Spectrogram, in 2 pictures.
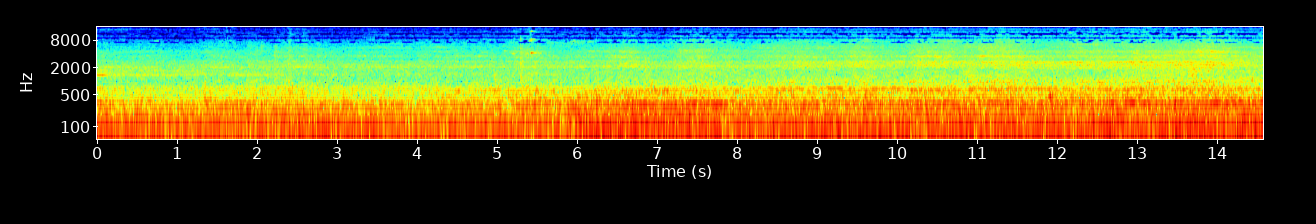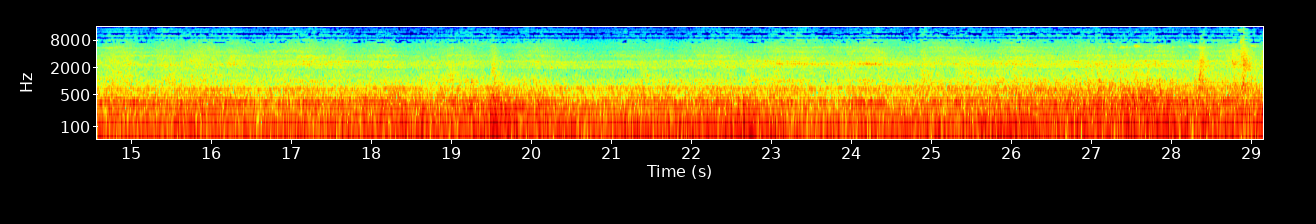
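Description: Container freight train's wagons rolling past close by: a steady rumble and clatter of wheels on the rails, with a steady tone above it, a little louder from about six seconds in.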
